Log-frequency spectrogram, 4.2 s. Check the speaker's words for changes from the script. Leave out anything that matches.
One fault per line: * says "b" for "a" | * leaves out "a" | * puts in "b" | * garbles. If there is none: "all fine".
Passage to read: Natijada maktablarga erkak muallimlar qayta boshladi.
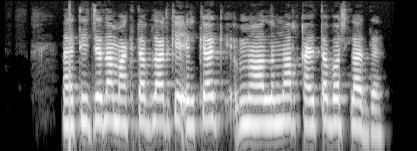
all fine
